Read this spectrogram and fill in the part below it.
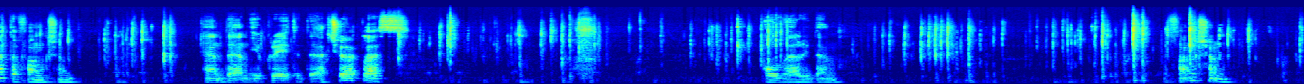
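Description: Computer keys click in quick bursts of typing.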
